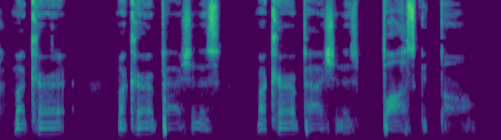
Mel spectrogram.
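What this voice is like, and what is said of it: Mock Australian accent imitating Ben. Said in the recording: “The fucking accents, man. So many fucking letters you're not pronouncing and shit. So many letters you're mispronouncing. I watched Ben on fucking Forbes.”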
